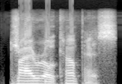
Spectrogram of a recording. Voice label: "gyrocompass", American

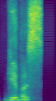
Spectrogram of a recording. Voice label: "gibbous", Indian

